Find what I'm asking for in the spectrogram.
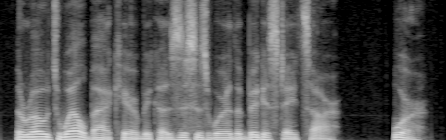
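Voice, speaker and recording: A man in a put-on character voice at a moderate pace, over a quiet background. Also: medium pitch for a man. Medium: read story. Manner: terse, practical.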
